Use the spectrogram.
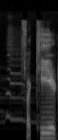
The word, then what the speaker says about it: fakir: Fakeria with the accent on the last syllable. It comes from the Arabic but you know you guys see meaning poor man. The Oxford English dictionary defines fakir to mean properly an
